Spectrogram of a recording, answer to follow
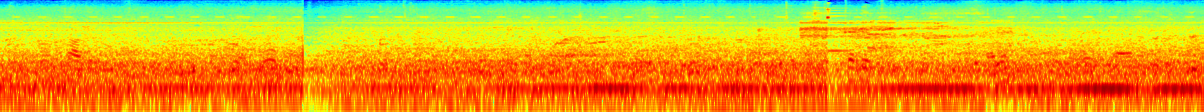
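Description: Large multirotor camera drone hovering low, its rotors giving a steady low hum.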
